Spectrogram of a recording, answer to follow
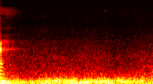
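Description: Gale-force wind buffeting the microphone: a loud, uneven low rumble.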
